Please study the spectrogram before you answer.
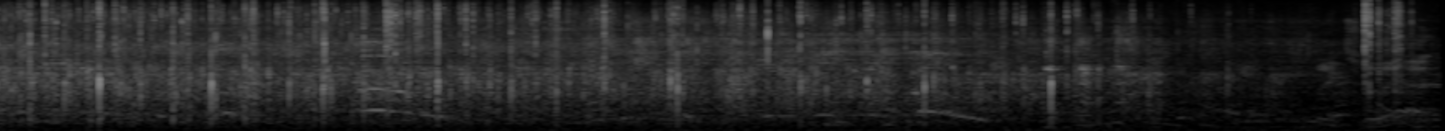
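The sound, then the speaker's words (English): A crowd applauds to welcome the host of a mandolin extravaganza, with dense, lively clapping and a few scattered louder claps, thinning slightly toward the end. “A man who ought to have Lloyd as his middle name, Mr. Tony Williamson. Give him a hand.”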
